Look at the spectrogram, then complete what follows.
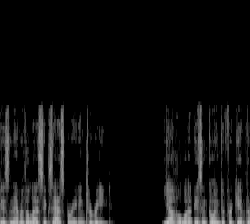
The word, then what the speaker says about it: Yahowah: But instead, KY, at that time, AZ, simultaneously at that point, YAHOWAH, YAHOWAH, the proper pronunciation of the name of Eloah, God as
